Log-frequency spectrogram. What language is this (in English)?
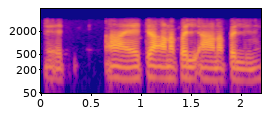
Malayalam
